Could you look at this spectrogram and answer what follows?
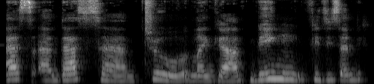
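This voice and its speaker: A woman's voice: fairly high pitch, slow pace, heavy background noise. A middle-aged woman from Nepal with a Nepali accent, a physician talking casually as an interview guest.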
